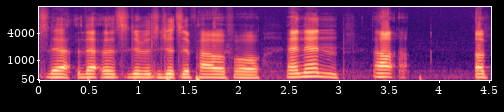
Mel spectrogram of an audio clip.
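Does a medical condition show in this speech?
Yes: speech impediment; switched to typing instead.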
